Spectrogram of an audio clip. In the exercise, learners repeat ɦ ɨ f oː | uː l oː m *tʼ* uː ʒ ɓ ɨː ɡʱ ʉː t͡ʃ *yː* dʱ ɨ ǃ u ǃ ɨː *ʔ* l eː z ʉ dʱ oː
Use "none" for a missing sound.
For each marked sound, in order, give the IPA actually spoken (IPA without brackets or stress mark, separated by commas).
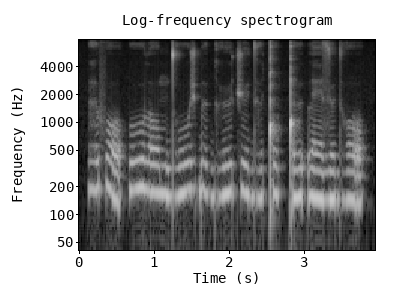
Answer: dʱ, yː, ʔ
